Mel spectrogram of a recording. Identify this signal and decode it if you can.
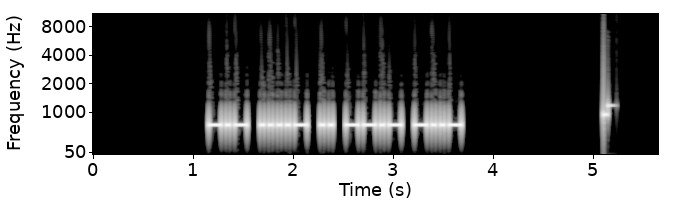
Morse code, heard as a keyed tone, about 28 wpm, 700 Hz. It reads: K4IQX
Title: USA Call Signs - 5 Characters - 4x Character Spacing - 28wpm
